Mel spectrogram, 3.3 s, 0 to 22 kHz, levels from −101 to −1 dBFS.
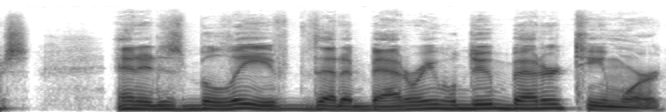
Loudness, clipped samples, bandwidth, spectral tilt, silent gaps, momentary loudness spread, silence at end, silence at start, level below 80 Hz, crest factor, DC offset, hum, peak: -20 LUFS; under 0.1%; 10.5 kHz; -7.5 dB/octave; none; 3 LU; 0 s; 0 s; -62 dBFS; 14 dB; under 0.1%; none; -6 dBFS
